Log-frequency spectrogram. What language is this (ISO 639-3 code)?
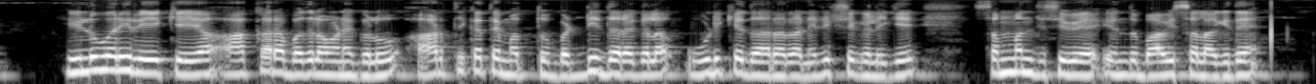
kan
